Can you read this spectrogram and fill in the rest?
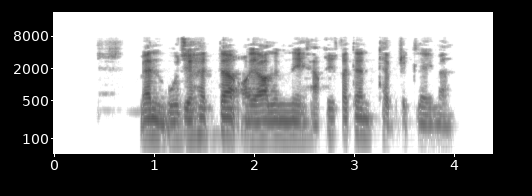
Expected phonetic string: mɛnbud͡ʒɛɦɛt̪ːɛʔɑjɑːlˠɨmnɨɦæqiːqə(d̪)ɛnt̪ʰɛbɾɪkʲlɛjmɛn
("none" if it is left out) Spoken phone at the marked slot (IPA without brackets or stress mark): t̪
